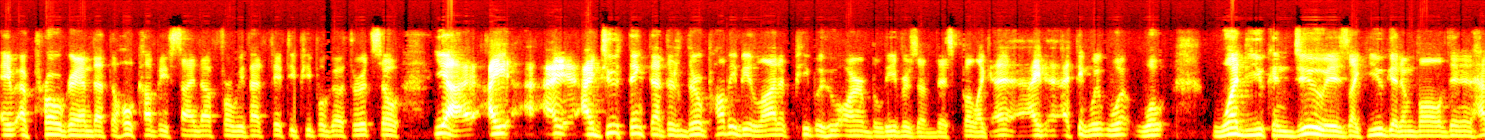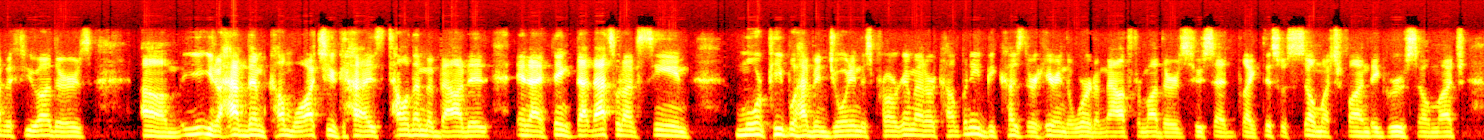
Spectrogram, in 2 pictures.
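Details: Stuttering in a presenter at a stuttering-community event, speaking during an improv presentation; repetitions heard.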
